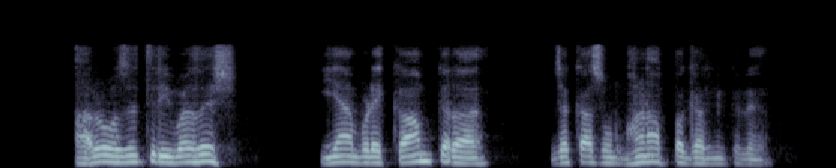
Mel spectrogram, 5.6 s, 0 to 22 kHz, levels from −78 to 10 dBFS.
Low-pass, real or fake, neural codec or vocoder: 7.2 kHz; fake; codec, 16 kHz, 0.9 kbps, LongCat-Audio-Codec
